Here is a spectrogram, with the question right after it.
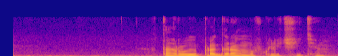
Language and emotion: Russian, neutral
